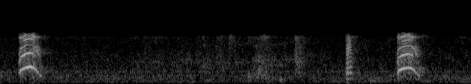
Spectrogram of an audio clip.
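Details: Male chinchilla that has just mated, hiccuping twice: short bright squeaks, curved in pitch with clear overtones, about four seconds apart, with faint rustling and a click between them indoors.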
